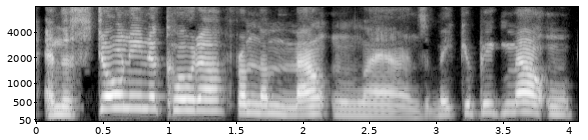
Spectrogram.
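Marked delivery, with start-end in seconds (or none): none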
